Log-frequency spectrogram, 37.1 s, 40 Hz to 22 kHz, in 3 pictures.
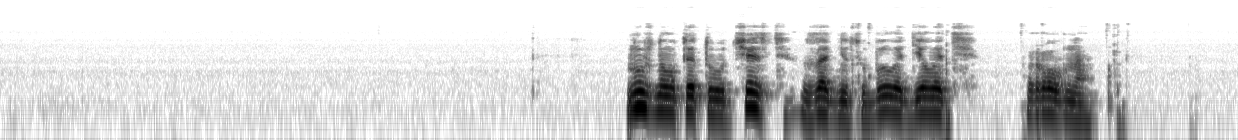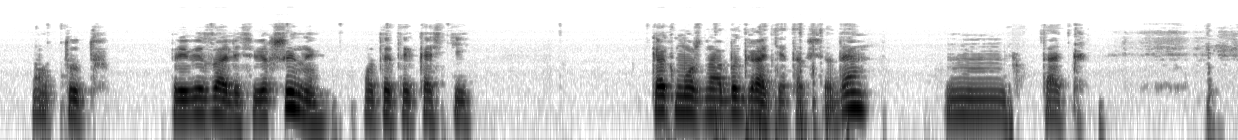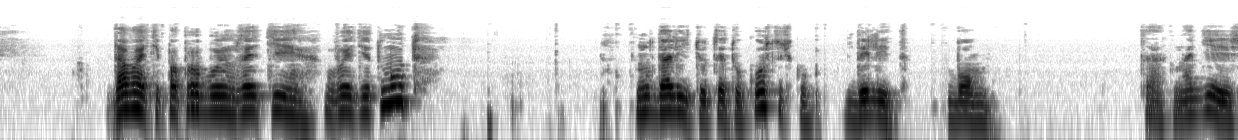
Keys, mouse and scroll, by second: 8.9-9.3 scroll down 2, 9.3 middle click, 10.3 shift+middle click, 11.2 middle click, 12.7 click, 14.4 middle click, 15.7 middle click, 16.4-16.8 scroll up 2, 16.8 middle click, 19.8 ctrl+z, 20.4 ctrl+z, 22.0-22.5 scroll down 5, 22.5 shift+middle click, 23.3-25.1 scroll up 1, 26.2 click, 28.6-29.2 scroll up 2, 29.6 shift+middle click, 30.8 click, 33.8 Delete, 34.9 middle click.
